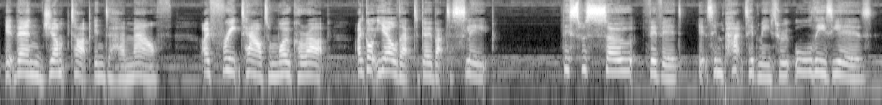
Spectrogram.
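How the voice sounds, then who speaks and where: A woman's voice: mid-range voice, unhurried, a bit bright, a little hiss or hum. A woman reading a scripted first-person story as a narrator of scary tales. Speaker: narrator of listener-submitted scary stories.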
